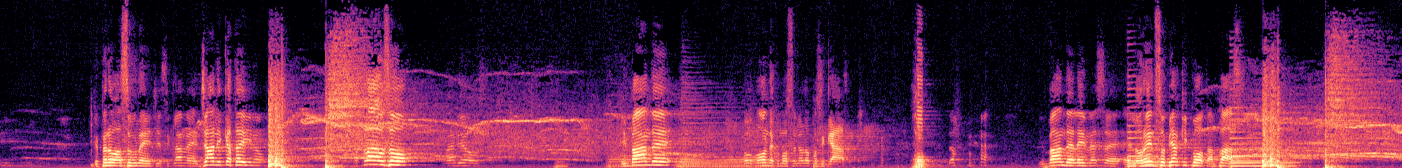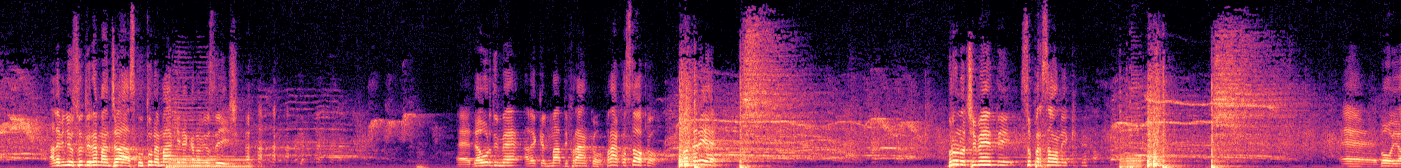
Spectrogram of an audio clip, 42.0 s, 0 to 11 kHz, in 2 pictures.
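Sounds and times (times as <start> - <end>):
drum hits: 4.0 - 5.5, 18.5 - 20.4, 31.2 - 32.7, 37.8 - 40.0.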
